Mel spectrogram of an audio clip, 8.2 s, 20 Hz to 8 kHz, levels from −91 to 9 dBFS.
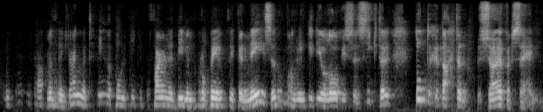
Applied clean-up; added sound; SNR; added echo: neural mask model DeepFilterNet 3.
